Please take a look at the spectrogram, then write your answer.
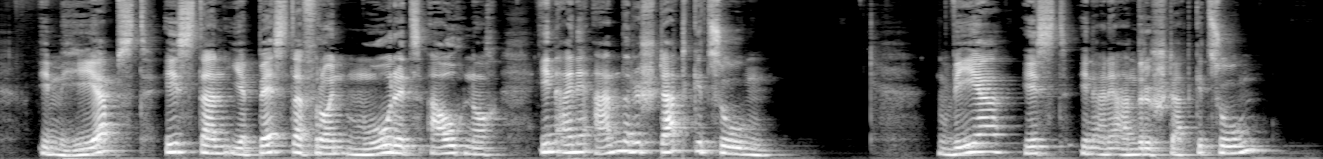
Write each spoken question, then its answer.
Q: Wer ist in eine andere Stadt gezogen?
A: Moritz. Moritz ist in eine andere Stadt gezogen.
